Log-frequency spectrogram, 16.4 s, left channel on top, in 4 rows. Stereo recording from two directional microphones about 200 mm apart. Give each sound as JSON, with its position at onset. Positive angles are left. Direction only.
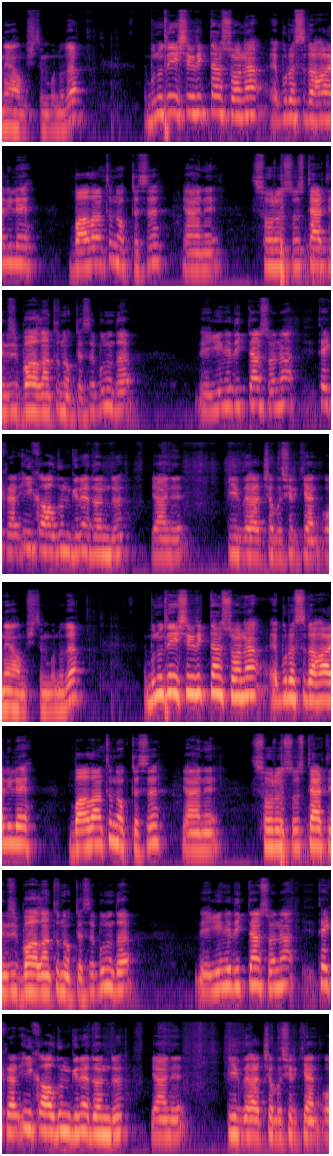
{"t": 0.0, "sound": "speech", "side_deg": -50}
